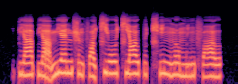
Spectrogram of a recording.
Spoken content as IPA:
p j ä˧˥ p j ä̰˨˩ m j ɛ˥ n ʂ ə˨ n f ɑ˩ ʊ̯ t͡ɕ j o˥ ʊ̯ t͡ɕ j ɑ˥ ʊ̯ p u˨ t͡ɕʰ i˥˧ ŋ n̪ ɤ˥˩ m i˧˥ ŋ f ɑ˥ ʊ̯

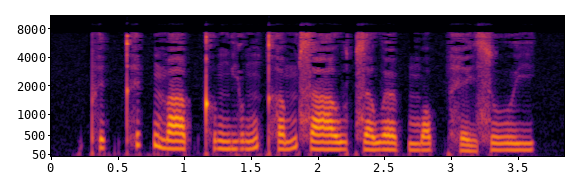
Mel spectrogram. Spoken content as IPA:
pʰ ɪ˨ k̚ t̪ʰ ɪ˥ k̚ m aː˨ p̚ kʰ ʊ˨ ŋ j ʊ˨˥ ŋ kʰ ɐ˨˥ m s aː˨ w t͡s ɐ˨˧ w œː˨ p̚ m ɔː˨˥ p̚ h e˨˩ j s uː˧ j

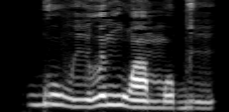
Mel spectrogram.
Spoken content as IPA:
ɡ͡b u˦ β i˨ l ɪ˦ ŋ w ã˨ m ʊ˨ b i˨

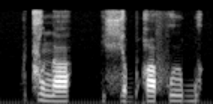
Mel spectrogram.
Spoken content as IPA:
t͡ɕ u n a | ç ɛ b q e f ɯ b

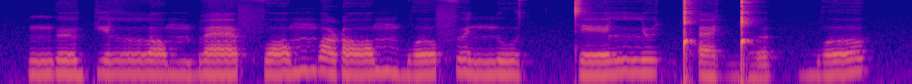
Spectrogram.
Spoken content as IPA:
ŋ ø pʲ ə lː ɔ m b æ f ɔ m ɔ ɽ ɔ m b ɤ f ø n u tː e lː ʉ ǃʼ æ ɡ͡ǃ ə | b ɤ

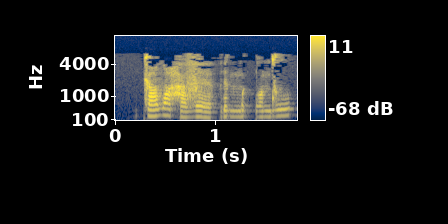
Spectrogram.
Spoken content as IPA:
kʲ ɯ ðˤ a h a v ɛ | ɾʲ ɒ ŋ͡m ə ɡ͡b ɔ n d u

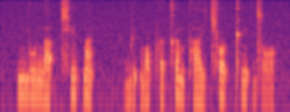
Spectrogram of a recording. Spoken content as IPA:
m j u˧ n̪ a˨ ʔ t͡ɕʰ i˦ p̚ ã˦ k̚ | b i˨ ʔ m ɔ˧ pʰ ə˨˩ kʰ ə˥˧ m pʰ a˧ j t͡ɕʰ o˦ t̚ kʰ i˦ ʔ d͡z ɔ˨˦

